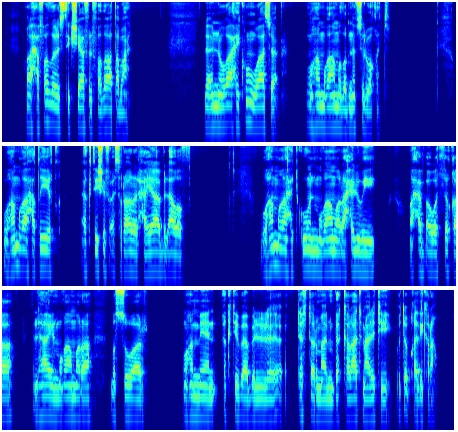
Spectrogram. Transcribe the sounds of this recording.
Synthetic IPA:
ɣɑːħʔɑfɑðˤːɨlɪst̪ɪkʃaːfəlfɑðˤɑːt̪ˤɑbʕɑn | lɪʔanːaɣɑːħjakʰuːnwaːsɪ̰ʕ | wɦamːɣɑːmɨðˤbnafsəlwaqt̪ | wɦamːɣɑːħʔɑt̪ˤiːq | ʔakt̪aʃəfʔa̰sɾˤɑːɾˤɪlħajaːbəlʔaɣðˤ | wɦamːɣaːħt̪ḁkuːnmʊɣɑːmɑɾˤɑħɪlwi | wʔaħabːʔawaθːɪqa | lɦaːjɪlmʊɣɑːmɑɾˤɑ | bɨsˤːʊwɑɾˤ | wɦamːeːnʔakt̪ababɪ | d̪̥aft̪ɑɾˤmalmʊðakːɑɾˤɑːt̪maːlt̪ʰiwt̪ɪbqɑðɪkɾˤa̰

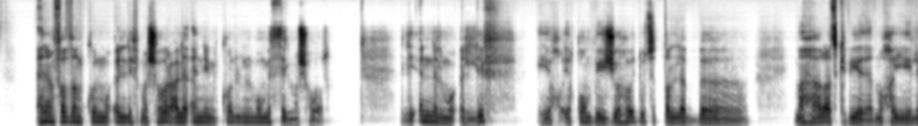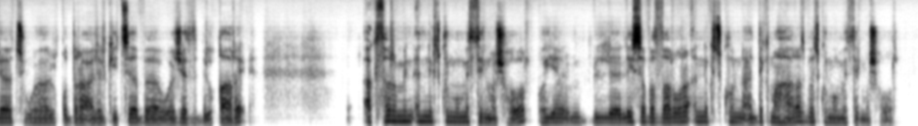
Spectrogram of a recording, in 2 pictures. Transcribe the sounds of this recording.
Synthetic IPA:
ʔænænfɑðˤːəlnkunmʊʔælːəfmæʃhuɾˤʕalæʔənːinkʰunmʊməθːəlmæʃhuɾˤ | ləʔənːəlmʊʔælːəf | jqumbəʒʊɦd̪wt̪ətt̪ˤːɑlːɑb | maɦɑɾˤɑt̪kbiɾamʊxæjːəlæt̪wəlqod̪ɾˤɑʕalælkʰət̪ʰæbawəʒæðbəlqɑɾəʔ | ʔækt̪ɑɾˤmənʔənːəkt̪kunmʊmæθːəlmæʃhuɾˤwhəjːæ | ləjsabəðˤːɑɾˤuɾˤɑʔənːəkt̪kʰunʕənd̪əkmæɦɑɾˤɑt̪bæt̪kunmʊmæθːəlmæʃhuɾˤ

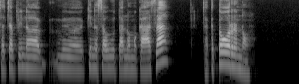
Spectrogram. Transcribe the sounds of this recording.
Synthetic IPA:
t͡ʃat͡ʃapinamkinasaut̪anomakasa | t͡ʃakət̪oɾəno

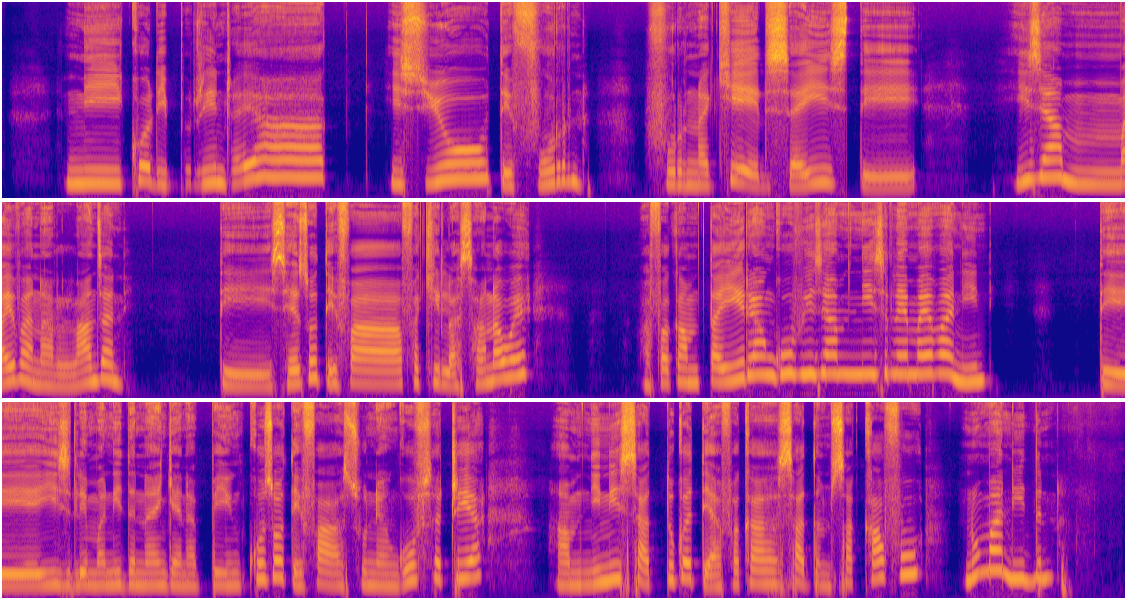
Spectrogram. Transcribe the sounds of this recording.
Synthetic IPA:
nikolibiriɳɖ͡ʐaja | iziud̪̥ev̥uɾunə | v̥uɾunəkʰeliz̥ajizi̥d̪̥e | izamajvanalland͡zani̥ | d̪̥ez̥ajzod̪efafakilasanəwe | afakəmit̪aiɾaŋɡuvizaminizilemajvanini̥ | d̪̥eizilemanid̪inaŋɡʲanabenikuzod̪efaasunaŋɡuvu̥saʈ͡ʂiə | amininii̥sad̪̚it̪ukəd̪eafakəsad̪imisakafu | numanid̪inə

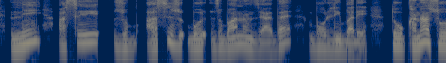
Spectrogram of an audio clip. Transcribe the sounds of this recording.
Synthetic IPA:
niɐse | ɐsizʊbaːnanzjaːd̪a | boːlːibɐɾḛː | t̪okʰɐnaːso

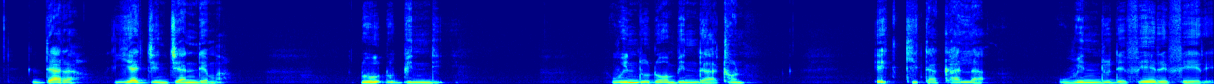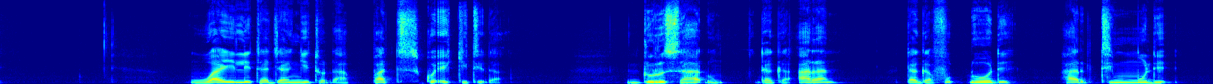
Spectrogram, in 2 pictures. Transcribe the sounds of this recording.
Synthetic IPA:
daɾa | jad͡ʒːind͡ʒanːdɛma | ɗuːɗubinːdi | winːduɗɔbindatʰɔn | ʔekːitakʰala | windudɛfɛːɾɛfɛːɾɛ̰ | wajlitad͡ʒaŋɡitɔɗapatkɔ̰ʔekːitiɗa̰ | duɾsaːɗum | daɡa̰ʔaɾan | d̥aɡafuɗːodɛ | haɾtʰimːudɛ

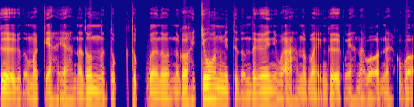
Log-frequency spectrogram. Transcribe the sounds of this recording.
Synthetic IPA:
ɨɡɨd̪unmakjahjahnad̪unːɨt̪ukt̪uk̚pɨd̪unːɡoɦit̪ʲuhnɨmit̪ɨd̪und̪ɨɡɨɲwaahnɨpmajŋkɨkmjahnabot̪mʲjahkubo

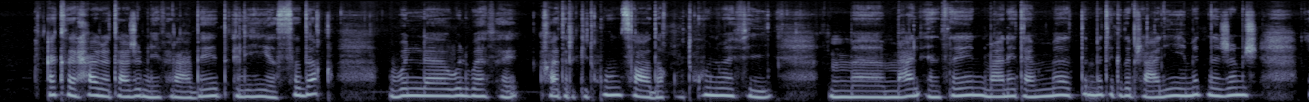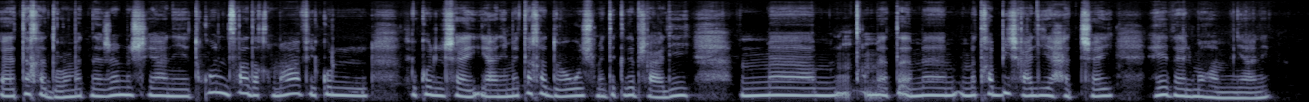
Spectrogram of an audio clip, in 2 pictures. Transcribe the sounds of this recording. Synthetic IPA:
ʔakθɑɾˤħaːʒat̪aʕʒɪbnifilʕabɛːd̪ʔɪlːihɪjːæsˤːɑd̪q | wɪwɪlwæθɛːʔ | xɑːt̪əɾkit̪kuːnsˤɑːd̪əqwɪt̪kuːnwæfiː | maʕalʔɪnsɛːnmaʕnɛːt̪ammæt̪ɪkd̪ɪbʃʕaliːmæt̪næʒːɪmʃ | t̪axad̪ʕumæt̪næʒːɪmʃjaʕnit̪kuːnsˤɑːd̪əqmaʕafikʊlːfikʊlːʃajʔjaʕnimæt̪axad̪ʕuːʃmæt̪ɪkðɪbʃʕaliː | mæ | mmæmæt̪xabːiːʃʕaliːaħad̪ːʃij | hæːðælmʊɦɪmːjaʕni

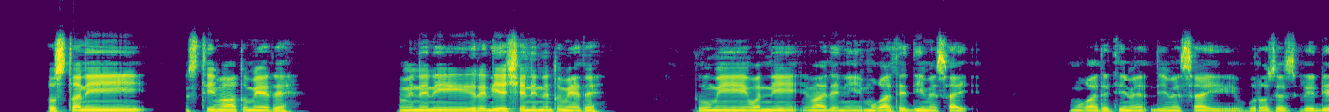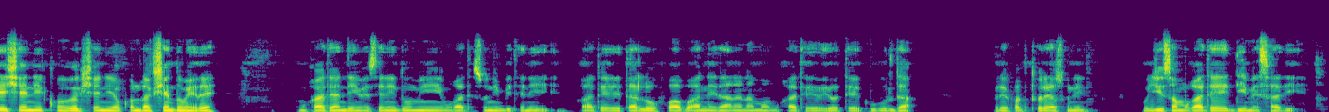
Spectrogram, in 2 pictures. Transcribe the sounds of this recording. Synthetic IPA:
ɾɔst̪ɐni | ɪst̪imat̪ʼʊmeːt̪ɛ | ʊmɪnːɛnɪɾɛd̪ɪjeʃɛnɪnːɛnt̪ʼʊmeːt̪ɛ | d̪̥uːmiwɐnːɪmaːd̪ɛnɪmʊkaːt̪ɛd̪iːmɛsaj | mʊkaːt̪ɛd̪iːmɛsajpɾɔs̬ɛsɾɛd̪ɪeʃɛnikʰɔvɛkʃɛnjɔkɔndɐkʃɛnt̪ʊmɛ̰ːt̪ɛ | mʊkaːt̪ɛɐnd̪iːmɛsɛnid̪uːmimʊkaːt̪ɛsʊnimbɪt̪ʰɛnimʊka̰ːt̪ɛt̪alːuːfwaːfaːnːɛsanɐnɐmːɐmʊkaːt̪ɛjoːt̪ɛ̰ɡʊɡʊɾd̪a | bɛɾɛfɐkt̪ʰɔɾɛɐsʊnin | hʊd͡ʒiːsɐmʊkaːt̪ɛd̪iːmɛsːaːt̪ḭ

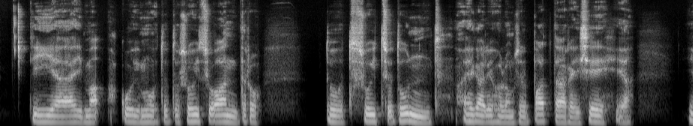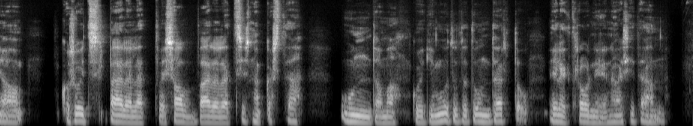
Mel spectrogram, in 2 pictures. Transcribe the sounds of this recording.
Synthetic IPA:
t̪iːjɑæjmɑkujmuːt̪ːut̪usujt̪suɑnd̪̥ru | t̪uːt̪sujt̪sut̪und̪̥ɑeɡ̥ɑljuɦulo̞mselpɑt̪ːˑɑɾejse̞ːhjɑ | jɑ | kusujt̪spæːlelæt̪ːˑvɤjsɑvːæːlelæt̪sisnɑkːɑst̪ɑ | und̪̥ɑmɑkujɡ̥imuːt̪ːud̪ɑt̪und̪̥ært̪ṵ | e̞le̞k̚t̪ro̞ːnilineɑsʲit̪æːm

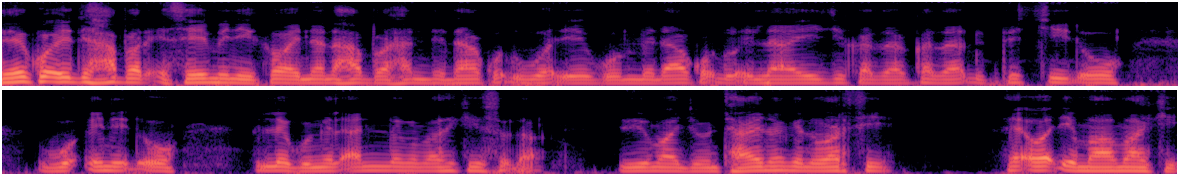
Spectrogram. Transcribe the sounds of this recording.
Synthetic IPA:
sajkɔɛdɛɦabaɾɛseminikawainanaɦabaɾɦandɛdakɔɗuwaɗiɛɡɔmːɛdakɔ̰ɗɔʔɛ̰lajid͡ʒikazakazaɗupet͡ʃːiɗɔɡoʔiniɗɔ | pilːɛɡɔŋɡɛlʔa̰ndinɔŋɡɛlmasikisɔɗa̰ | wimad͡ʒɔntajinɔŋɡɛlwaɾti | sajawaɗimamaki

